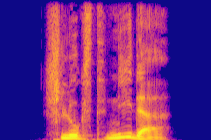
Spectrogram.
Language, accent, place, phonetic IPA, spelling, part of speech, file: German, Germany, Berlin, [ˌʃluːkst ˈniːdɐ], schlugst nieder, verb, De-schlugst nieder.ogg
- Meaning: second-person singular preterite of niederschlagen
